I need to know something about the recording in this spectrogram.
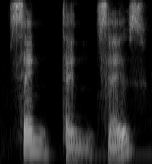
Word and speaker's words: sentences: sentence to sentence and they forget that if it's plural you need to add an extra syllable a sentence sentence sentence that's two syllables but two sentences sentences that's three syllables and the reason that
